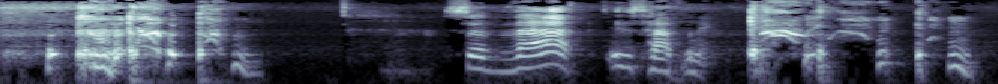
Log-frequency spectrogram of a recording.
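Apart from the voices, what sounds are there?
coughing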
